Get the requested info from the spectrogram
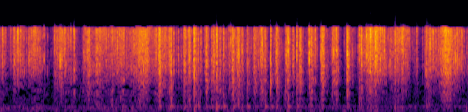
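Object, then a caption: Small package wrapped in metal foil. Fingertips scratch and crinkle the silver foil wrapping of a small, flat, rectangular package resting on a white cloth. The result is a continuous, bright, dry crackling with rapid scratchy bursts and almost no low end.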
